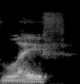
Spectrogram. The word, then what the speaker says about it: Lafe: My parents thought that they would do an Americanized version of Leif, and it gets butchered much more than had they kept the whatever Norwegian spelling. So, find me, Leif Bailey, LinkedIn. – L-A-F-E, Leif, yep. Bailey, B-A-I-L-E-Y, on LinkedIn.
